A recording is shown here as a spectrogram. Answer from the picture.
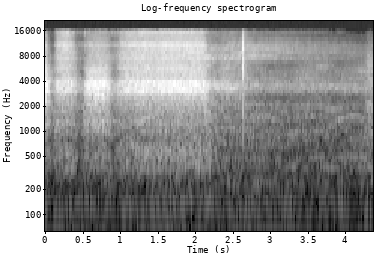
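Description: Drag on the Wismec JayBo Machina mechanical mod's rebuildable dripping atomizer: faint hissing of air drawn through the atomizer in two short pulls, then a longer pull of about a second, fading after about two seconds.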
